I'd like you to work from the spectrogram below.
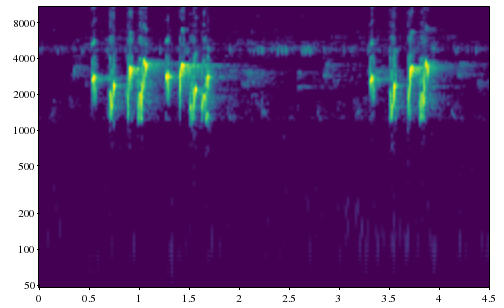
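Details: Bird locally called nok dok taeng in Thai, giving a varied song of many phrases: two bursts of rapid, clear whistled notes, swooping up and down, each burst about a second long with a pause between.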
